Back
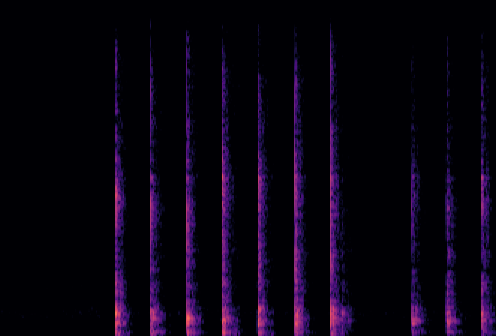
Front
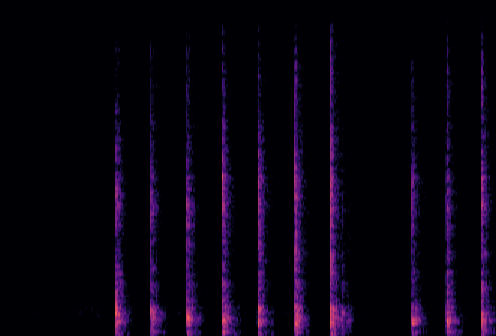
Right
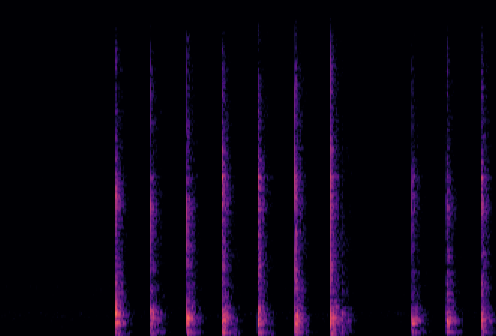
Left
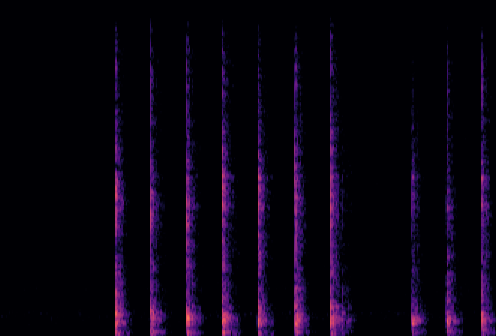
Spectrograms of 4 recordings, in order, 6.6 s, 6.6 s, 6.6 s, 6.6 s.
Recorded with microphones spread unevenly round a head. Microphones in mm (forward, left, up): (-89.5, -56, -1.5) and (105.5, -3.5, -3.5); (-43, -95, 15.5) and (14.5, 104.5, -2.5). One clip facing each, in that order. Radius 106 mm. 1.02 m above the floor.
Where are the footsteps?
155° left, 1.8 m; by 6.6 s 50° right, 2.5 m.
